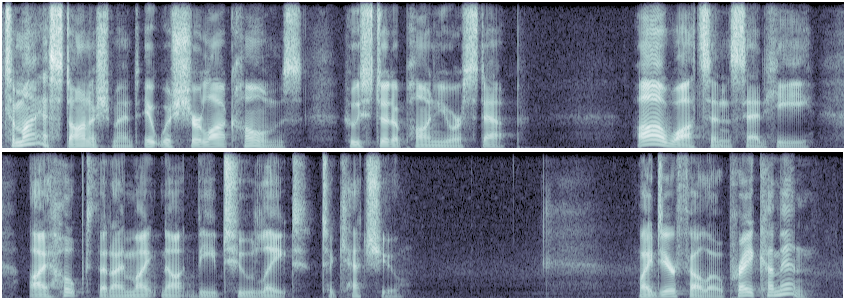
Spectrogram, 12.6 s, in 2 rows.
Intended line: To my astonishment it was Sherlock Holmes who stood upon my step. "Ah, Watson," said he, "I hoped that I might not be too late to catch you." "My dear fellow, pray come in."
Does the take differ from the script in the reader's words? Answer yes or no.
yes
